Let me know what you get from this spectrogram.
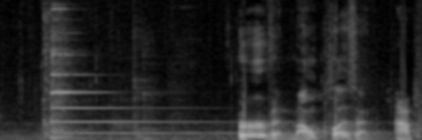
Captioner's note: ding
